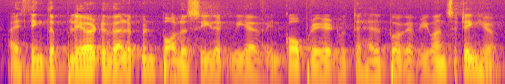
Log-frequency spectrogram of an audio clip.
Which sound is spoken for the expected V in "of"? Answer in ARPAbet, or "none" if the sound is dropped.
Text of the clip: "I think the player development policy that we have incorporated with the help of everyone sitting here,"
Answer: V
